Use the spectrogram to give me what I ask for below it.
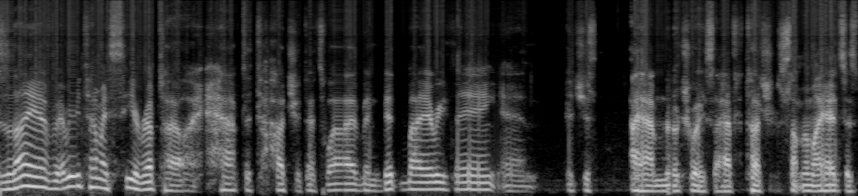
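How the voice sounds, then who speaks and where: A man's voice: on the low side, no echo. A man casually hosting a live stream, rambling and chatting with viewers by name.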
